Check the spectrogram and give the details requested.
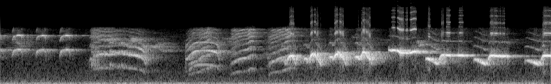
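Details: Training recording of a laughingthrush (poksay) singing: a run of harmonic, chattering notes sliding downward, then bright squeaky whistles and sharp clicks that speed up toward the end.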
